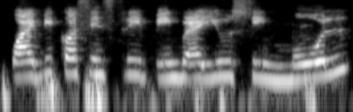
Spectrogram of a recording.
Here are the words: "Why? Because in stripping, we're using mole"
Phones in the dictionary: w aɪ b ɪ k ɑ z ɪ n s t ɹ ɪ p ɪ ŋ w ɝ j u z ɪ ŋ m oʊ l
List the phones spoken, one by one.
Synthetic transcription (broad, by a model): w aɪ b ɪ k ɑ s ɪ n s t ɹ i b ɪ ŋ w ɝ j u s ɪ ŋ m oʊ l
